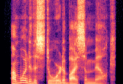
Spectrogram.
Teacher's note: The stressed words are going store, buy, and milk. The other words are softer. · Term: stressed and unstressed syllables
